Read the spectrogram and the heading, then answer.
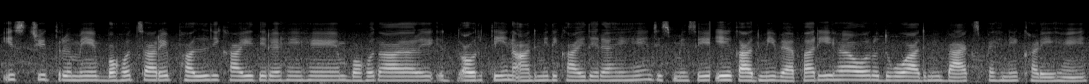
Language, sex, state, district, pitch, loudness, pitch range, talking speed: Hindi, female, Maharashtra, Sindhudurg, 195 Hz, -19 LUFS, 185-200 Hz, 175 wpm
